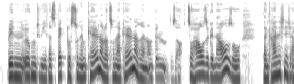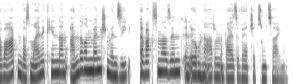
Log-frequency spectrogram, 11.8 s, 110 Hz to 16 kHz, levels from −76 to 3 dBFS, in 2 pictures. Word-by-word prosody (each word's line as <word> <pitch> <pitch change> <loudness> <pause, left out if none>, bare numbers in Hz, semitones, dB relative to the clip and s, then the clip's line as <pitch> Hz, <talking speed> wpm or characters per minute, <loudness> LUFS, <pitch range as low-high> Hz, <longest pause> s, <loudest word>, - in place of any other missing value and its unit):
bin 180 -1 +4
irgendwie 175 -1 0
respektlos 170 +2 -2
zu 180 - -1
'nem 160 +1 0
Kellner 230 +7 +2
oder 165 -5 0
zu 160 +2 -1
'ner 155 - +2
Kellnerin 185 - +3
und 165 - -7
bin 170 -2 -8
so 145 0 -7 0.2
zu 175 -4 +1
Hause 190 0 +1
genauso, 170 - +1 0.4
dann 160 -1 0
kann 180 +5 +2
ich 205 - -3
nicht 190 -4 -1
erwarten, 175 +5 -1
dass 165 +1 -3
meine 175 +6 +1
Kindern 215 0 -1
anderen 245 +9 +3
Menschen, 245 -3 +3
wenn 185 -1 +2
sie 175 +2 -3
erwachsener 210 +3 0
sind, 225 +1 +1
in 185 - -2
irgend 190 -1 +1
'ner 175 -3 -1
Art 170 +1 -6
und 170 -2 -4
Weise 160 0 -4
Wertschätzung 155 0 -5
zeigen. 145 0 -4
175 Hz, 195 wpm, -26 LUFS, 160-205 Hz, 0.4 s, bin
